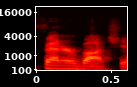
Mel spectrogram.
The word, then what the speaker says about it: Fenerbahce: Finally, contract terminated from Arsenal to Fenerbahce. Did I say it right, Josh? – Yes, you did.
